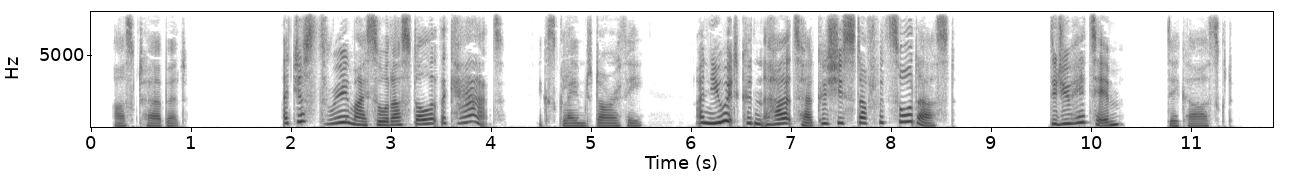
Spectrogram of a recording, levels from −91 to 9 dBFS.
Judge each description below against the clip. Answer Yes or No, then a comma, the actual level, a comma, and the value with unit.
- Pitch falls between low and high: No, very high, 290 Hz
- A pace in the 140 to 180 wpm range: Yes, average, 150 wpm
